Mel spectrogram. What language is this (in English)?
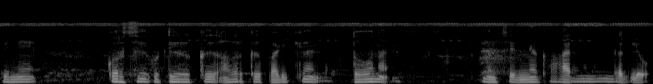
Malayalam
